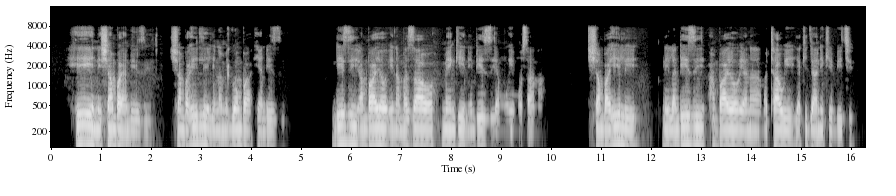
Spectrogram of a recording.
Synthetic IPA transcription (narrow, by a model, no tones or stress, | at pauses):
hiniʃambajandizi | ʃambahililinamiɠɔmbajandizi | ndiziambajɔʔinamazaɔmɛŋɡinindizijamuhimusana | ʃambahili | nilandiziambajɔjanamatʰawijakiʄanikʰɛɓit͡ʃi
